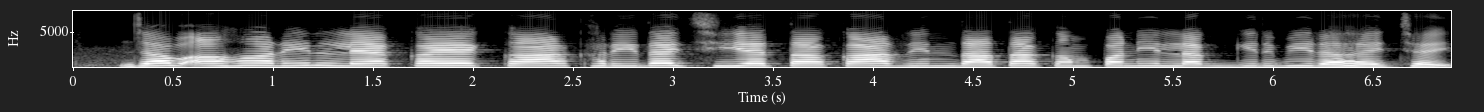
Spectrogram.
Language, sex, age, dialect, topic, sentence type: Maithili, female, 36-40, Eastern / Thethi, banking, statement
